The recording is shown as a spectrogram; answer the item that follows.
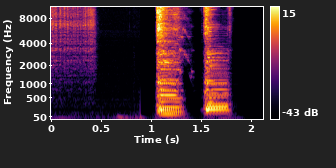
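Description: Closing music jingle: a shimmering, ringing tail fades out in the first half second, then two short, steady notes sound about half a second apart before the sound stops.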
